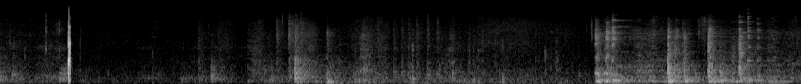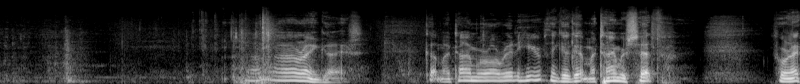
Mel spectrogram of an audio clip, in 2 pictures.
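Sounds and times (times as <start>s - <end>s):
metal pan clattering and scraping: 6.0s - 10.4s.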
